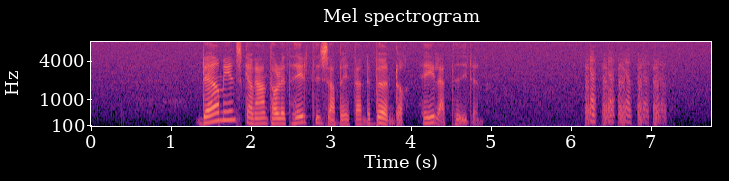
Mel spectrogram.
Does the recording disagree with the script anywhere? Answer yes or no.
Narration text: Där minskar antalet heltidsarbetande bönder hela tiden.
no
